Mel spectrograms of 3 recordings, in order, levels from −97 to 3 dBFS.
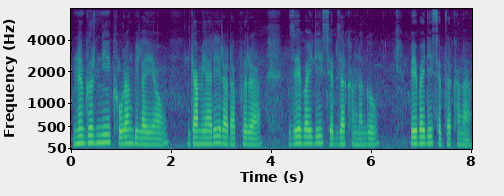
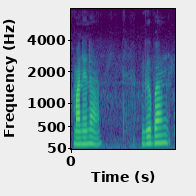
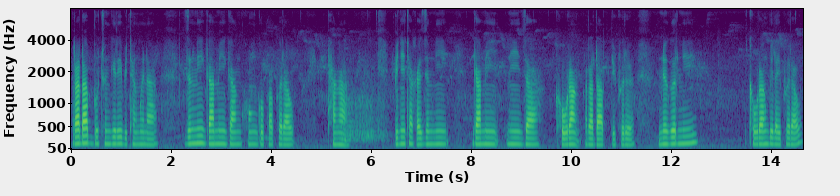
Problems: low volume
